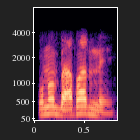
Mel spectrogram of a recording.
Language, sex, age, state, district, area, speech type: Bengali, male, 30-45, West Bengal, Birbhum, urban, conversation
